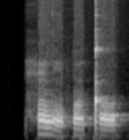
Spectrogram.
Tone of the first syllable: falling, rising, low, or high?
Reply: high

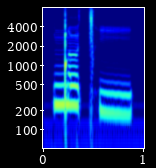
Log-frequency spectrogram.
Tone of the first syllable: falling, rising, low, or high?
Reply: high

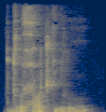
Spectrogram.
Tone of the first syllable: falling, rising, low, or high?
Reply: rising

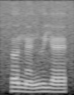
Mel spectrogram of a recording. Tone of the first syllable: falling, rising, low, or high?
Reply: high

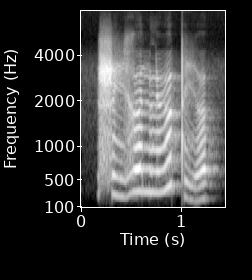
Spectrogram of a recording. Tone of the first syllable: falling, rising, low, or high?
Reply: low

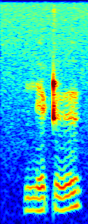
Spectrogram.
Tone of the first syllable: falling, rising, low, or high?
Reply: rising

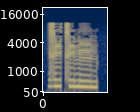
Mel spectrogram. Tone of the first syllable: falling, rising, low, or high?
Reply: high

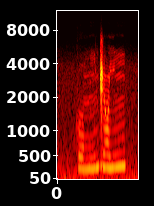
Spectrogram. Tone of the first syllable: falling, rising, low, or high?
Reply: low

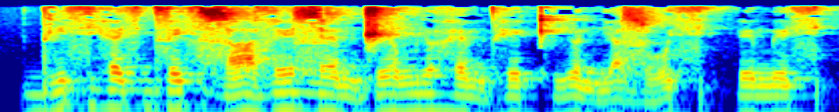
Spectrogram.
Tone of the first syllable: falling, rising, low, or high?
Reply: rising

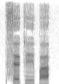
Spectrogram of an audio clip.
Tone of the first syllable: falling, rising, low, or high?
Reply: low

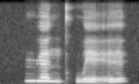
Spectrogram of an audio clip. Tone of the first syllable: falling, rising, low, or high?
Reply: falling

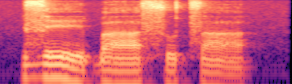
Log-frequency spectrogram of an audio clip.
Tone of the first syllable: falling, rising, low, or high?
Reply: falling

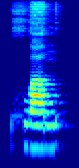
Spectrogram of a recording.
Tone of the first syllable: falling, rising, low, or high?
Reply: high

